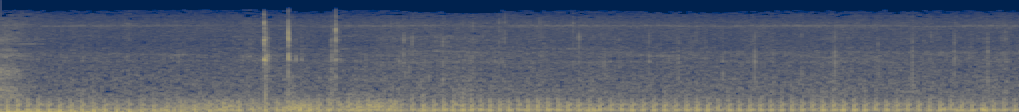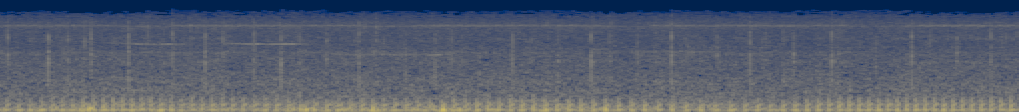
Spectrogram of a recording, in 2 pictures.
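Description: A small engine running steadily in the background, a low, even drone. A few sharp clicks sound about a second and a half in.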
